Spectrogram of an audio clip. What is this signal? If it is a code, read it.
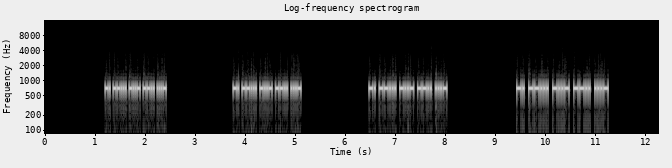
Morse code, heard as a keyed tone, about 50 wpm, 700 Hz. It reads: N7XZV N7XZV N7XZV N7XZV
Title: Speed Racing - USA 1x3 Call Signs 40wpm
